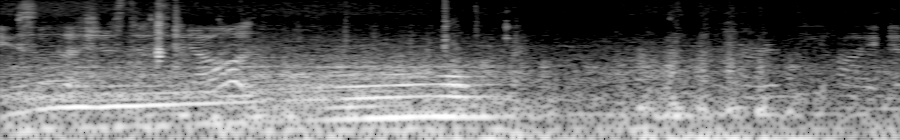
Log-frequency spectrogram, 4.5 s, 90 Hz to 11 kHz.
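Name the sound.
2018 Mercedes AMG C43 accelerating in comfort mode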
